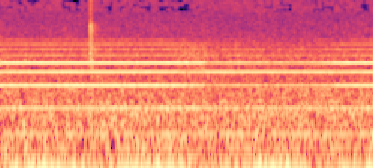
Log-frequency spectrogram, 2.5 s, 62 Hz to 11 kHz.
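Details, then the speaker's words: RCA Victor A38 shortwave tube radio: steady buzzy tone over hum; turning input down low removes the harshness. "once we get it down low enough the the the harshness goes away in the sound the volume gets very low"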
